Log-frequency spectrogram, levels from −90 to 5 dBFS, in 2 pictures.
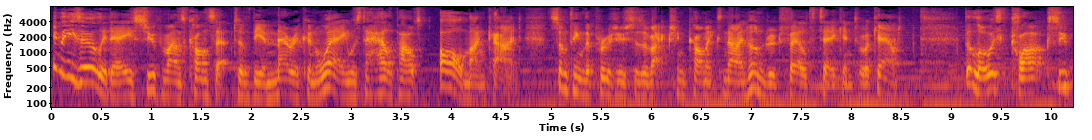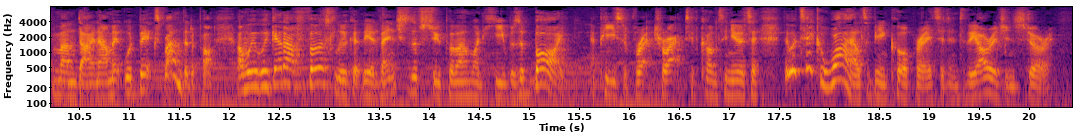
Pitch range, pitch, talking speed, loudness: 160-260 Hz, 220 Hz, 210 wpm, -17 LUFS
